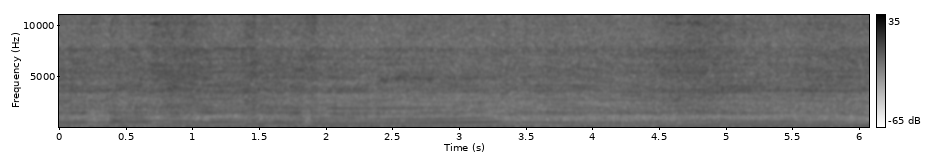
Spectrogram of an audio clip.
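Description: Ducati Panigale V4 SP2's 1,103 cc Desmosedici Stradale V4 engine pulling steadily at speed on the road, heard from onboard under heavy wind rush on the microphone. The note climbs slightly, then eases back a little about halfway through.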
